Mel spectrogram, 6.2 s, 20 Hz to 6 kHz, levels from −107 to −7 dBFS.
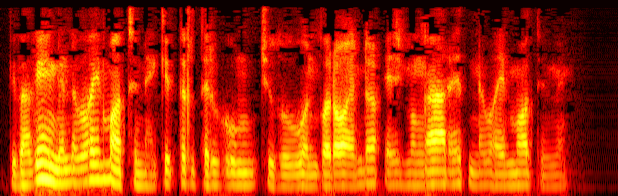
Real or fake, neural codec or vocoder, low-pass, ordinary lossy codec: fake; codec, 16 kHz, about 1 kbps, DyCAST, with the encoder's durations; 5.4 kHz; MP3, 24 kbps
